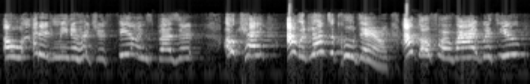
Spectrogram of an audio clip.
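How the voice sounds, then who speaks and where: Lady playing a nervous little storybook bunny, super high and whiny, bright, begging politely. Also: expressive, unhurried, gravelly, dull audio, full character voice. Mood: apologetic. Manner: whiny, pleading. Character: small anxious young rabbit, pleading and polite.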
